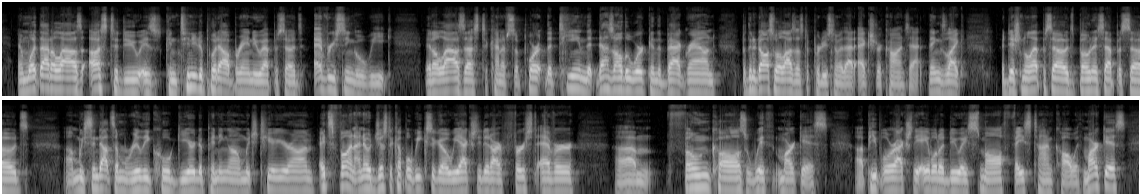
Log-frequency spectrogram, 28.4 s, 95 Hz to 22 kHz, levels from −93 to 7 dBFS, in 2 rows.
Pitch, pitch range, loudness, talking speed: 125 Hz, 115-135 Hz, -22 LUFS, 215 wpm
